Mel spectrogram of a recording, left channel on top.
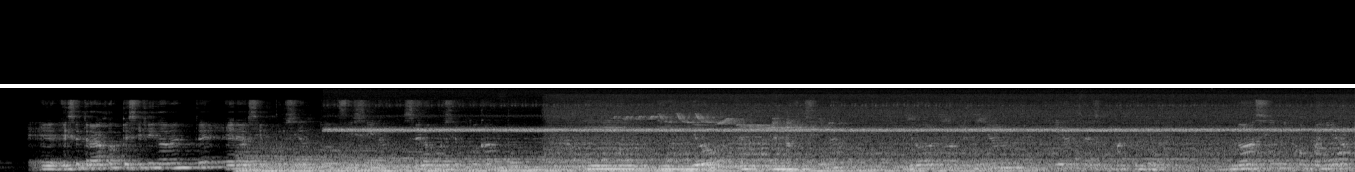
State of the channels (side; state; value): left; silent; 59 dB below the other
